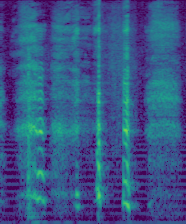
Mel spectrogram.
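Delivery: high laugh. Real, not acted. Laugh after the sneeze moment.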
